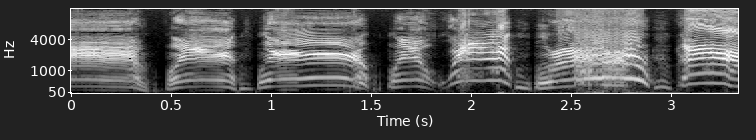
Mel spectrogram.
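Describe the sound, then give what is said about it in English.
A person imitates cats yowling at night, drawing out a string of wavering, rising and falling wails with short breaks between them, loud and strained, some growling and rough toward the end. “I used to have like a colony of feral cats who lived behind my house, and they would get into that shit all the time.”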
